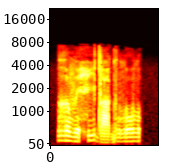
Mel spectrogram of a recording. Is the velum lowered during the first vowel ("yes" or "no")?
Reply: no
